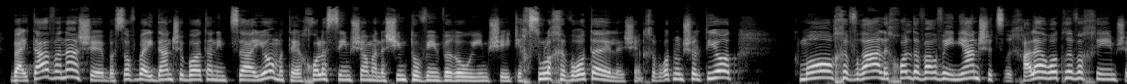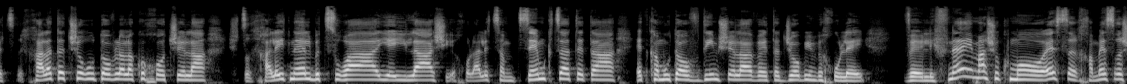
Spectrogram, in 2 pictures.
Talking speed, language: 140 wpm, Hebrew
